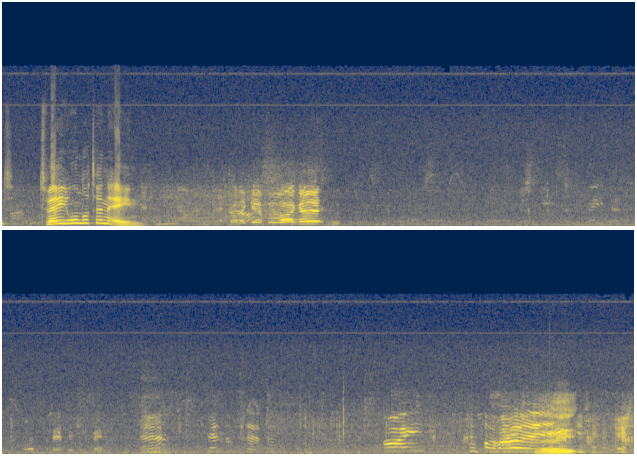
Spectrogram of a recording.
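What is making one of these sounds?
Bicycles roll along a paved path.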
